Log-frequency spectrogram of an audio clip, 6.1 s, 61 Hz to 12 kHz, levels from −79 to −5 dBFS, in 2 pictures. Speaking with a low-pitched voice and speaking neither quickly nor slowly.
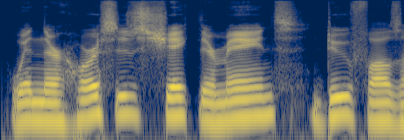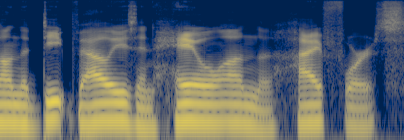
Yes: low, 125 Hz; average, 180 wpm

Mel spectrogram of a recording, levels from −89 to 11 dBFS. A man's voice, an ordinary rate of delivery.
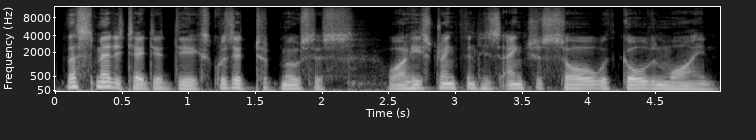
Yes: male; average, 170 wpm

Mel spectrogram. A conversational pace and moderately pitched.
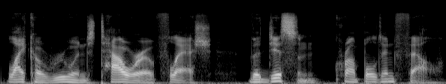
No: average, 150 wpm; very low, 95 Hz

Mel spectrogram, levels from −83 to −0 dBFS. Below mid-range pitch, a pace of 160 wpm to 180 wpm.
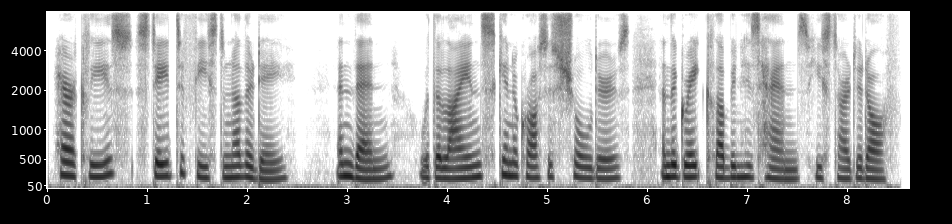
No: high, 190 Hz; average, 175 wpm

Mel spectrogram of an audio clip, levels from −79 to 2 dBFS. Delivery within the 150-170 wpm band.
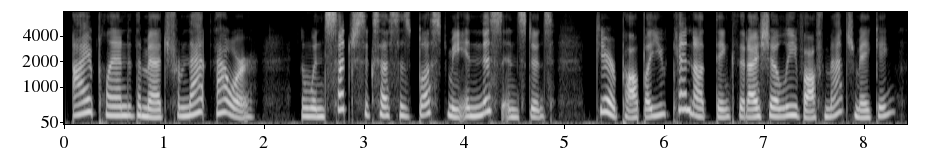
No: fast, 205 wpm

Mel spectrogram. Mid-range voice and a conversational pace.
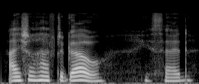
No: medium, 175 Hz; fast, 210 wpm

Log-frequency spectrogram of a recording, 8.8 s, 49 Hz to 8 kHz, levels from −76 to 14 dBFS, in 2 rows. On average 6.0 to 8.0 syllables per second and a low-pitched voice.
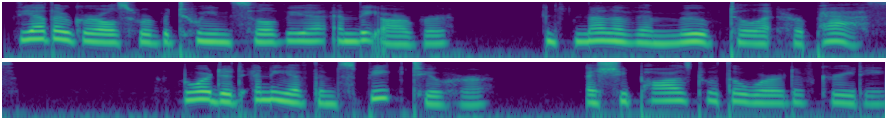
No: 6.2 syllables/s; high, 215 Hz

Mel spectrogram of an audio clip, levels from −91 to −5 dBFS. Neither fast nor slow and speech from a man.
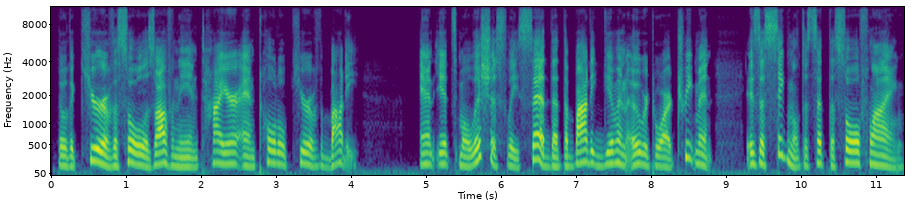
No: average, 190 wpm; female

